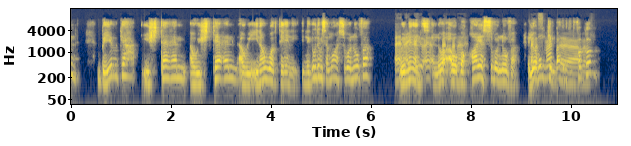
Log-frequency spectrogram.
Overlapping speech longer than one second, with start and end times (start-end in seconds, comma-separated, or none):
6.6-8.0, 9.2-10.4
